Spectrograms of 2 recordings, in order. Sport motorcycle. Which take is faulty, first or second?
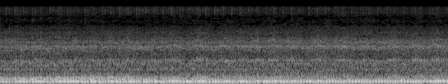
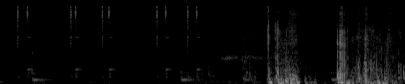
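second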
